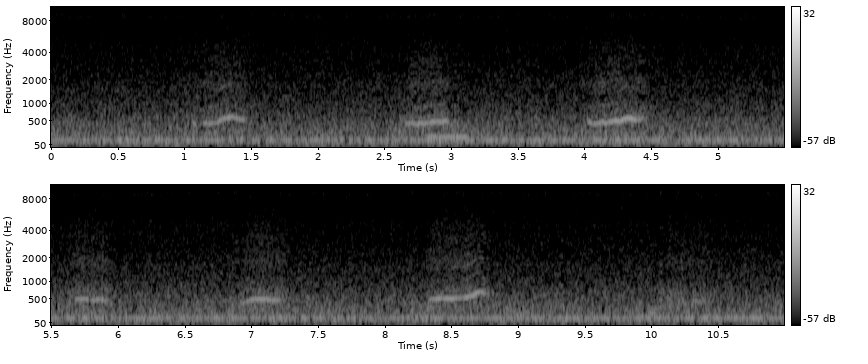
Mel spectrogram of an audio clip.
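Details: Faint whistled snoring from a rescued female tuxedo kitten named Komochi, about three months old, sound asleep on a thigh; short rising tones come on each breath at an uneven pace, with a steady low hum beneath.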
